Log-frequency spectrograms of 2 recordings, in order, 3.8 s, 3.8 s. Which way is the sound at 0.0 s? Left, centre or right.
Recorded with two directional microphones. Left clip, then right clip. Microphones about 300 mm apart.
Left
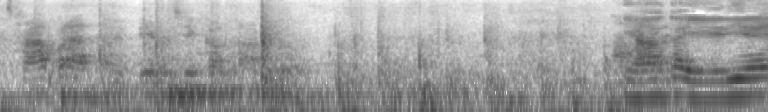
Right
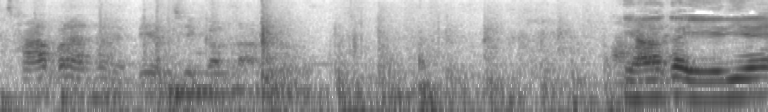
Centre.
